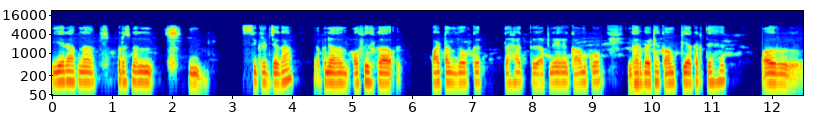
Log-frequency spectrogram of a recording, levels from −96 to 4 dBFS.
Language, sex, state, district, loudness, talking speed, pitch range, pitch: Hindi, male, Jharkhand, Sahebganj, -18 LUFS, 125 wpm, 120-135 Hz, 125 Hz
